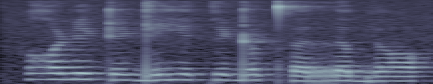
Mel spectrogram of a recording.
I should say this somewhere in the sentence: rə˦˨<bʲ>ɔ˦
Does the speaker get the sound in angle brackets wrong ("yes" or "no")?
no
